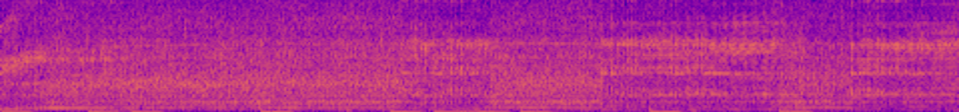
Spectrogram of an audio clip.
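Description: Electric angle grinder that spins up at the start and then grinds the edge of an aluminium radiator, a steady motor whine over a hissing grind. The metal is being trimmed so the radiator will line up in its mounts.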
